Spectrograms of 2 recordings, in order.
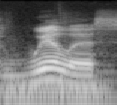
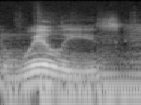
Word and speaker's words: Willys: that in the video I mispronounced Kaiser Willis its Willis and I accidentally said willies and it's funny my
